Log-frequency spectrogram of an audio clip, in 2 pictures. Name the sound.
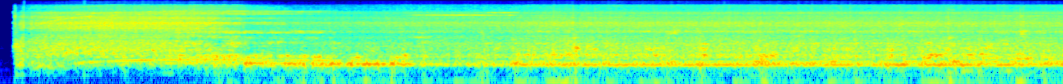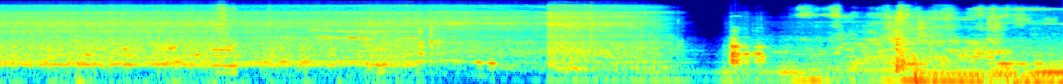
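portable variable-speed bandsaw cutting metal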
